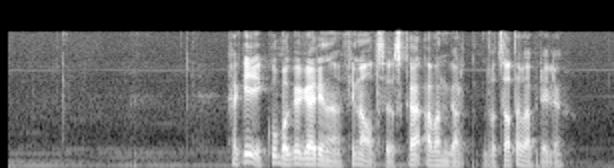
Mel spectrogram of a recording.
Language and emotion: Russian, neutral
